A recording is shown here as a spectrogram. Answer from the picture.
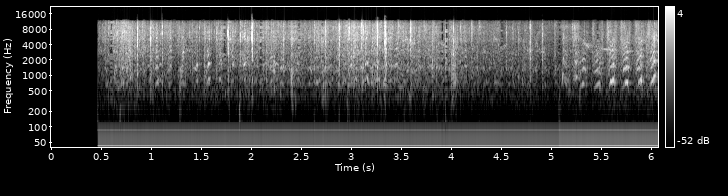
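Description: Birds chirping over a steady hiss, starting abruptly about half a second in, with many short high chirps and a run of lower notes near the end.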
